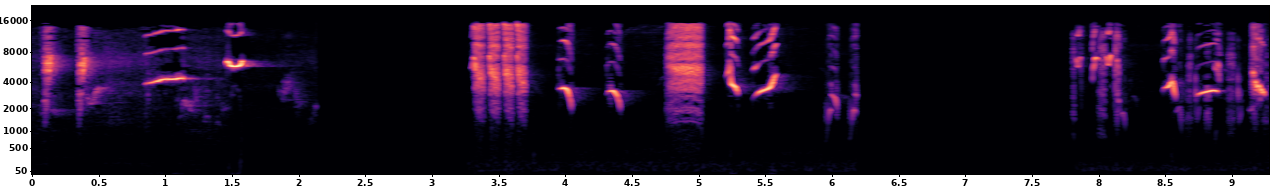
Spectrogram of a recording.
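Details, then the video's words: Vietnamese golden-fronted leafbird singing a trapping lure song: scattered bursts of high squeaky chirps, buzzy rasps and quick slurred whistles, separated by silent gaps of a second or more. "Tiếng Thanh tước Việt Nam"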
